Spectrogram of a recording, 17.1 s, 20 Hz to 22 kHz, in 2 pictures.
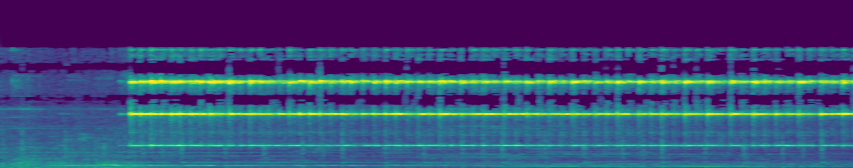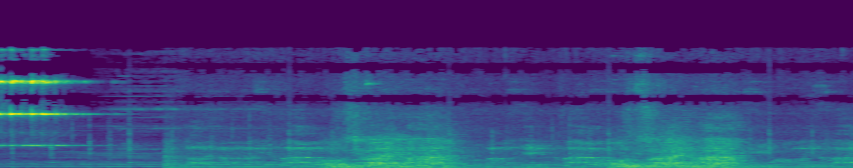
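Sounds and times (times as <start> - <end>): temple bell ringing: 0.0 - 10.5
men chanting: 10.1 - 17.0.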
